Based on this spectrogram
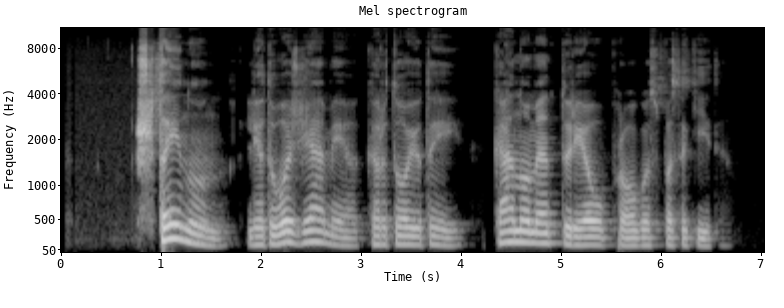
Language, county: Lithuanian, Vilnius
